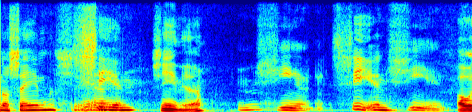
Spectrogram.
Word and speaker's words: Shein: Is it Shein or Shane?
